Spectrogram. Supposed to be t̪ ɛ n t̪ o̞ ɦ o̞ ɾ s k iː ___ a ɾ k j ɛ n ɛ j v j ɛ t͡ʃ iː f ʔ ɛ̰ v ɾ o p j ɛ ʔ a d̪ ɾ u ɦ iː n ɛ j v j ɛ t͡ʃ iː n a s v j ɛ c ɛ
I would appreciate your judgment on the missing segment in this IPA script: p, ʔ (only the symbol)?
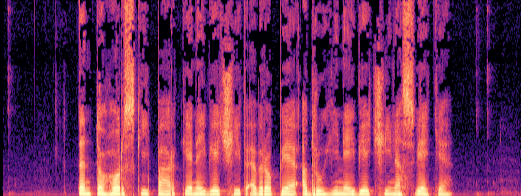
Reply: p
